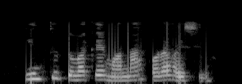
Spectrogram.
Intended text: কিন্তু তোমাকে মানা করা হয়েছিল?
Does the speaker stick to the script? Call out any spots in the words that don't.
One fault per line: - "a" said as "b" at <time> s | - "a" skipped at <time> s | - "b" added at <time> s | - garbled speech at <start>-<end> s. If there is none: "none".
none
